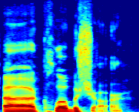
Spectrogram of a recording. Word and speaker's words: Klobuchar: Klobuchar. – Klobuchar.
